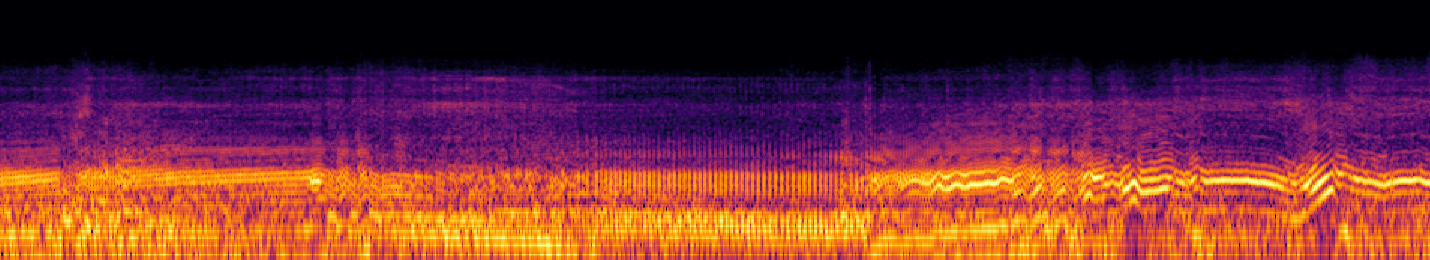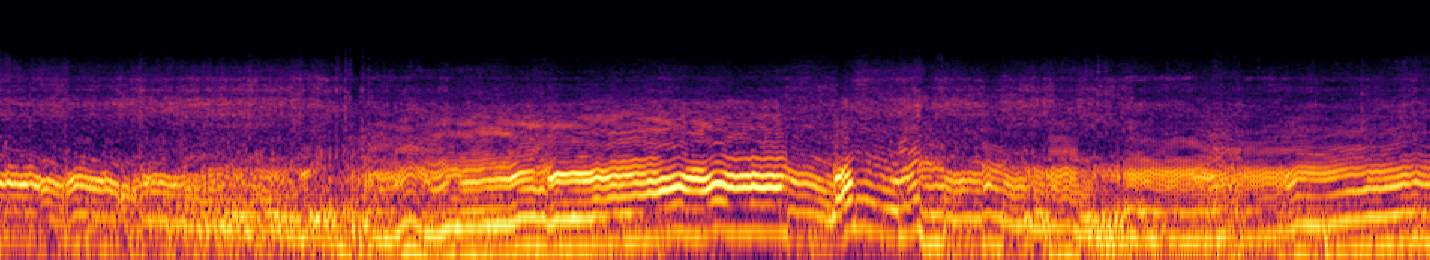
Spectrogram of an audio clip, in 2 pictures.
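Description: Dirt bike engine heard from on board, running fairly steadily for the first several seconds, then rising and falling in pitch over and over as the throttle is opened and closed around the motocross track.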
